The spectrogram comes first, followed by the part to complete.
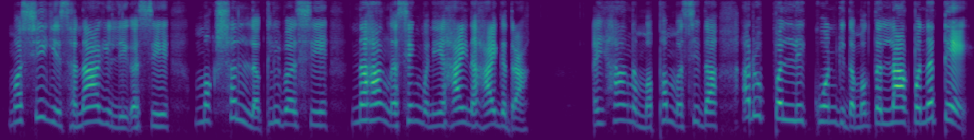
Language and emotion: Manipuri, angry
